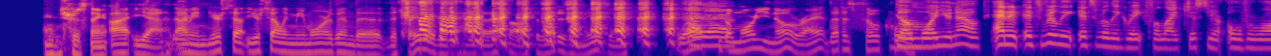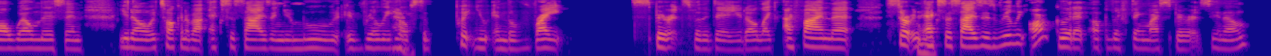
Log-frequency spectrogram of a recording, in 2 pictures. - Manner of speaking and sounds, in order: laugh; tapping; stressed: "right"
- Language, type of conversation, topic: English, unstructured, Why do you think being physically active can have a positive effect on your mood?
- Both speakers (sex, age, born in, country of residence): female, 45-49, United States, United States; male, 20-24, United States, United States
